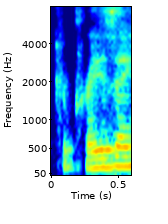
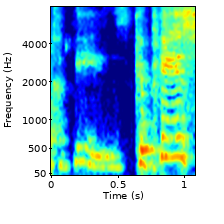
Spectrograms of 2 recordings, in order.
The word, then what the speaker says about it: capiz: could add that complement caprese shell. I'm talking about like a salad now, caprese salad. How do you say that? Capri shell? Capiz shell.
